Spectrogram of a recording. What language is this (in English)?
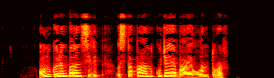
Yakut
